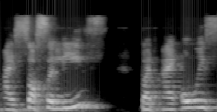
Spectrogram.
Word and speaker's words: isosceles: an isosceles triangle or a nice it's actually pronounced isosceles but i always say isosceles so that i can remember how it's spelt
